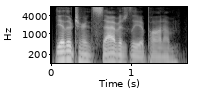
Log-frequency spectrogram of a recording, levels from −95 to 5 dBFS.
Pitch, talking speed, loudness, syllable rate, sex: 95 Hz, 210 wpm, -19 LUFS, 7.8 syllables/s, male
